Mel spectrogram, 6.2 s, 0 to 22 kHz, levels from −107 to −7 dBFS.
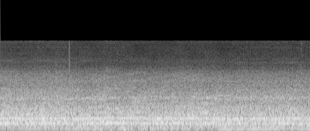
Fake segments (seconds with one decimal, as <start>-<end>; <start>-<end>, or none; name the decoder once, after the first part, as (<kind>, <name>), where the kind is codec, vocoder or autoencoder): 1.6-4.7 (codec, SNAC)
